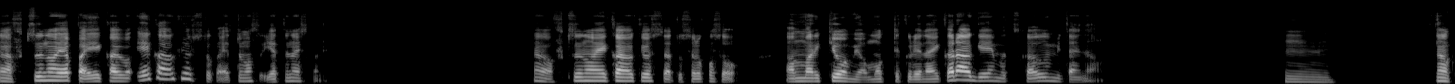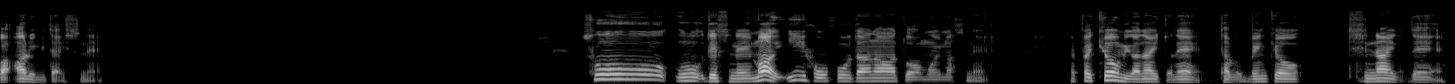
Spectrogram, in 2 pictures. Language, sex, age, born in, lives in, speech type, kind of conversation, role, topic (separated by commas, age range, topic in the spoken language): Japanese, male, 20-24, Japan, Japan, conversation, unstructured, none, 漫画やアニメの魅力は何だと思いますか？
